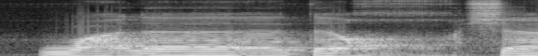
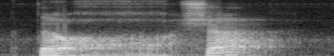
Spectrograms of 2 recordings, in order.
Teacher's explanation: ketika menyebutkan takhsha, maka itu akan terasa di ujung atas tenggorokan seperti ada di gambar ini. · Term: huruf Kha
